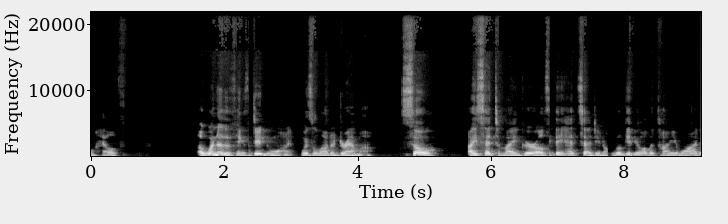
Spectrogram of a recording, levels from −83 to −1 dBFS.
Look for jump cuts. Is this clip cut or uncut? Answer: cut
